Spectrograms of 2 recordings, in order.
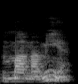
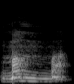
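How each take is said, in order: First: "mamma" with a short single m. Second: "mamma" with a long held mm. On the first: Teacher shows wrong Spanish-style mamma. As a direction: say "mamma" with one quick m. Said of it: "no es mamma mía". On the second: Teacher shows the double m in mamma. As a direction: hold the m in "mamma". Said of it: "Con esta M larga". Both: Shown as a demonstration.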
